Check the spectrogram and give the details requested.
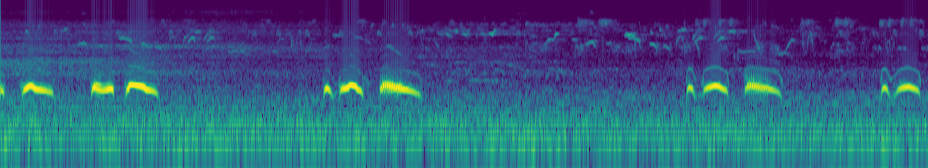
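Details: Spotted dove, a trained ground-decoy bird, utters scattered groups of two or three hoarse coos separated by long gaps, while other small birds chirp faintly in the background.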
